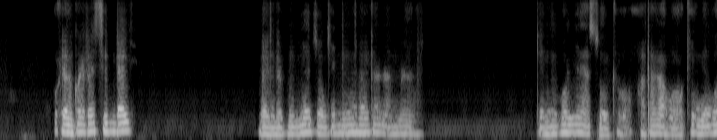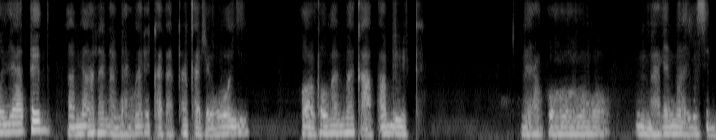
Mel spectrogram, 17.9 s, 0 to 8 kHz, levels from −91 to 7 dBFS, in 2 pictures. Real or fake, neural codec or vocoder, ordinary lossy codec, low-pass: fake; codec, 16 kHz, 1 kbps, FreqCodec, smaller model; none; none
